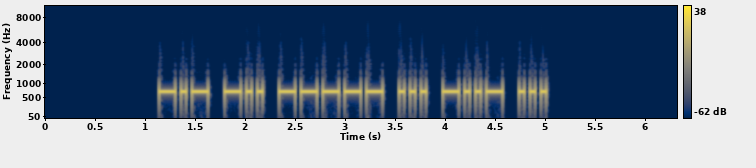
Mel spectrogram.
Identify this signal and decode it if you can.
Morse code, heard as a keyed tone, about 22 wpm, 700 Hz. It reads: KD0SXS
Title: USA Call Signs - 6 Characters - 3x Character Spacing - 22wpm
